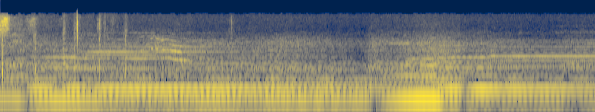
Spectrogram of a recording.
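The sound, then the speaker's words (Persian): Hermione's cat meows in long, drawn-out, wavering cries that run almost continuously, loud and tonal with strong harmonics, swelling briefly louder near the end before easing off. “نگاه کن هرمیونی گربه توه تو اینجا چی کار میکنی”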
